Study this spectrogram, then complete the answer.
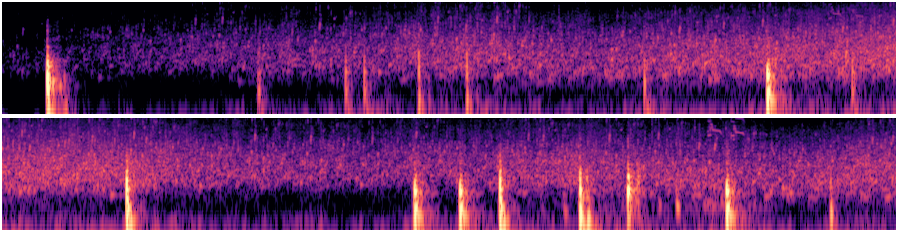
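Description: Water flows and splashes steadily.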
